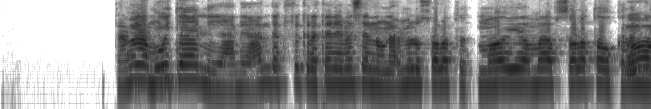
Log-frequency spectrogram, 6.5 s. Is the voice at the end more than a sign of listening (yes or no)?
yes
